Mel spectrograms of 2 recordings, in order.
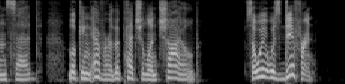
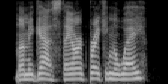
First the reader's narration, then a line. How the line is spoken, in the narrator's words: Kersey sighed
